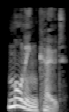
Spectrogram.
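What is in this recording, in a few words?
"morning coat", British English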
